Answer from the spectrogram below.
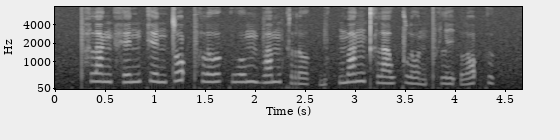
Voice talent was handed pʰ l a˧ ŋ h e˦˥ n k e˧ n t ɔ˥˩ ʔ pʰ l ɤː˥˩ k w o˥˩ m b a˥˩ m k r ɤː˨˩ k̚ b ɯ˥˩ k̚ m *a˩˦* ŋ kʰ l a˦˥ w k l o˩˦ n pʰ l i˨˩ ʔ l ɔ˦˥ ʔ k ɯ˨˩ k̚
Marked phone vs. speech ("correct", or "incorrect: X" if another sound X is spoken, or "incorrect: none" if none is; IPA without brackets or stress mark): incorrect: a˥˩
